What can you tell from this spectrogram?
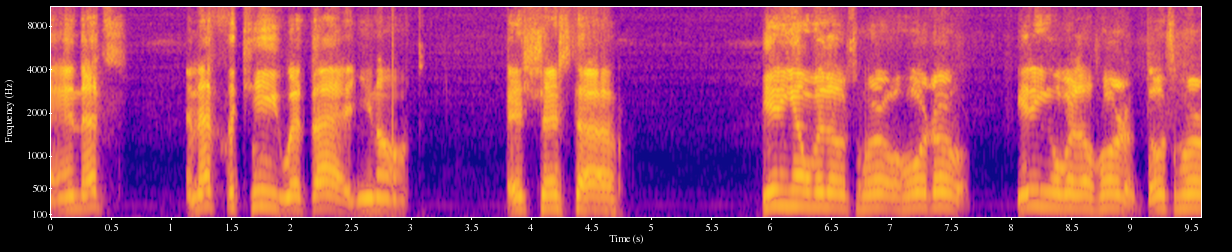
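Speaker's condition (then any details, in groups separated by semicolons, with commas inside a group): Cerebral palsy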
